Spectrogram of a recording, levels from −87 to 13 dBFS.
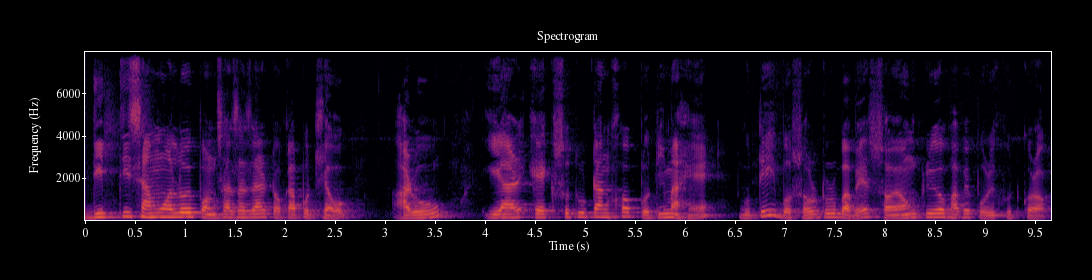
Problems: constant background noise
